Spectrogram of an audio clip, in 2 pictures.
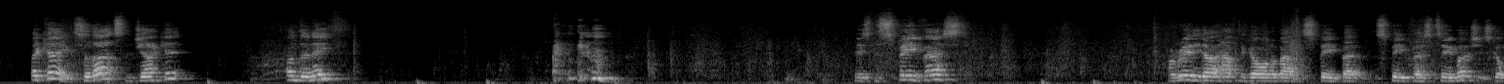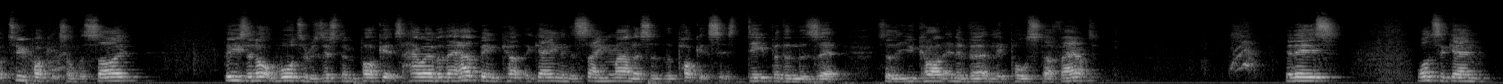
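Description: No technical faults can be heard anywhere in the audio. Nothing in it stands out as a break, glitch or defect at any point.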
